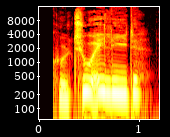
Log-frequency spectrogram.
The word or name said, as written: kulturelite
